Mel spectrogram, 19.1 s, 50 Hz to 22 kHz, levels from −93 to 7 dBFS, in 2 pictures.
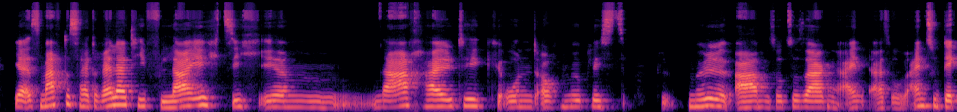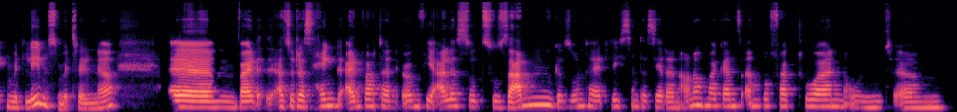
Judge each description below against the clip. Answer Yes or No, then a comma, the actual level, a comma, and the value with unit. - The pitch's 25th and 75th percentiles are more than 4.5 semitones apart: No, narrow, 2.5 semitones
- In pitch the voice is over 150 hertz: Yes, high, 190 Hz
